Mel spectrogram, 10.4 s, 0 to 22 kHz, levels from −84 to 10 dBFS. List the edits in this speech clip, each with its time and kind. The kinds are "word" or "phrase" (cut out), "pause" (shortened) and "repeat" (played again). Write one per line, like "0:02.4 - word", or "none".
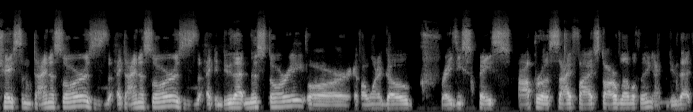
0:01.8 - repeat
0:09.3 - word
